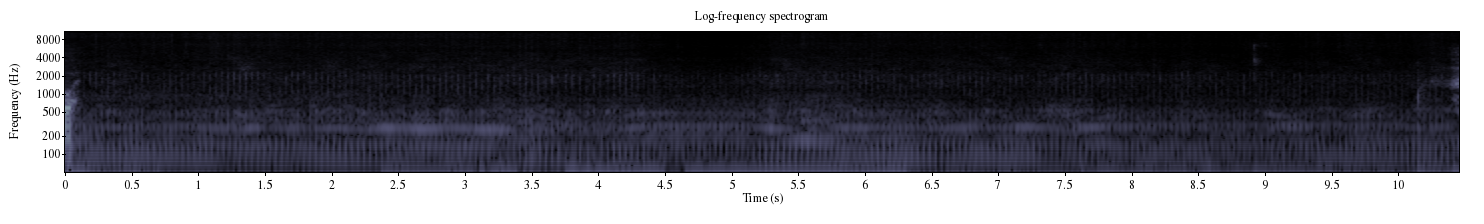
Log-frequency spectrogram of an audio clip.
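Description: Petrol engine of a Vigorun VTC550-90 remote-control mower running steadily as the mower drives off through long grass. It is a low, even hum that wavers slightly in pitch midway and grows a little fainter toward the end as the mower moves away.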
